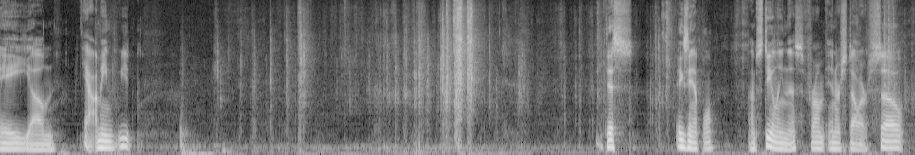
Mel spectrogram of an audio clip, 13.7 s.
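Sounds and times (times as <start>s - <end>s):
speech: 0.0s - 2.1s, 9.1s - 13.6s
sheet of paper rustling as someone handles it: 3.0s - 12.0s, 12.6s - 13.7s.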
